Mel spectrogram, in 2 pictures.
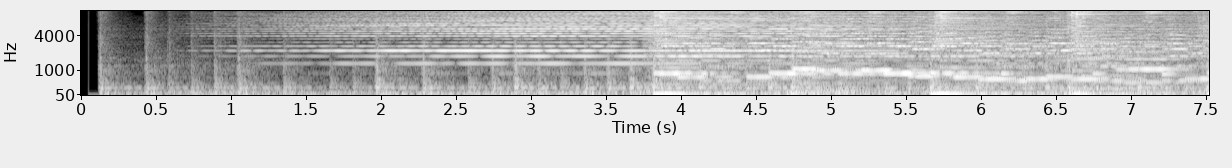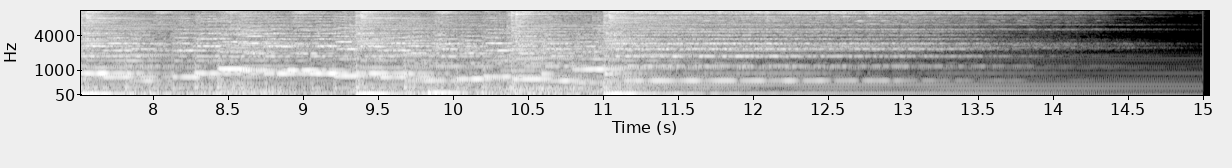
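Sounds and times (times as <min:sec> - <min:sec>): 
tavern music: 0:03.0 - 0:14.0.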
